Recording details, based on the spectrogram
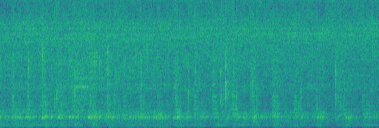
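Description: A valve seat machine lowered into position during nickel alloy valve seat installation, giving a steady, close mechanical hum with a whirring motor tone and light rattling throughout.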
